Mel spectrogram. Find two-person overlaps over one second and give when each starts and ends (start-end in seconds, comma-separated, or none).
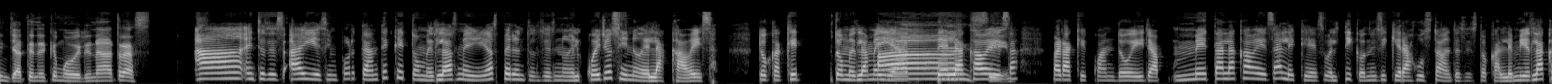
8.8-10.2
